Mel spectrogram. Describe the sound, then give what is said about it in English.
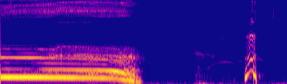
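A person imitates a cow for the punchline of the "interrupting cow" knock-knock joke, with one long, loud, steady "moo" that holds its pitch for over a second before sliding down, followed by a few brief, quieter vocal sounds. “Do you remember the interrupting cow joke?”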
